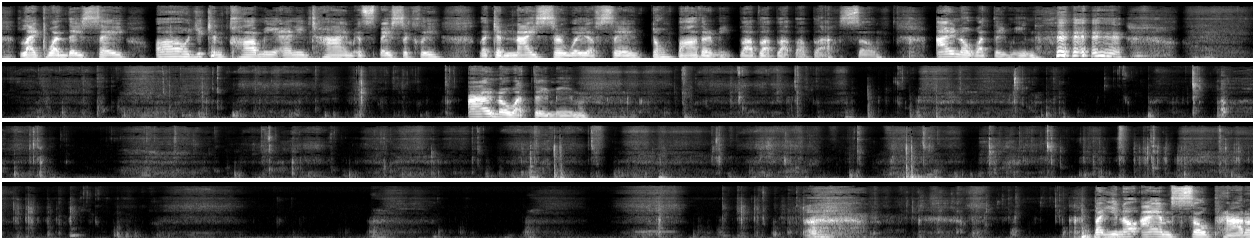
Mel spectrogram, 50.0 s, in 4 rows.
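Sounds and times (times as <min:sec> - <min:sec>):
person chewing pizza: 0:12.1 - 0:17.2, 0:18.4 - 0:40.5, 0:42.9 - 0:48.4.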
